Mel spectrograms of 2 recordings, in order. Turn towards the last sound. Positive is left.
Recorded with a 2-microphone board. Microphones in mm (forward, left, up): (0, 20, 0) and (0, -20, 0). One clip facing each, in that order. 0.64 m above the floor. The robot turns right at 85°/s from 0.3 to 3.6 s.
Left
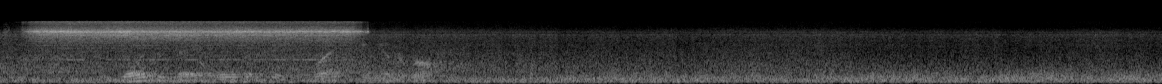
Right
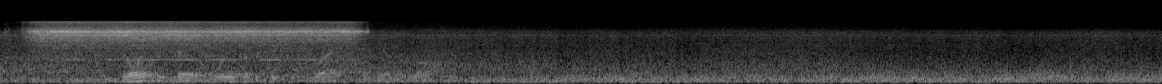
turn(degrees=55)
